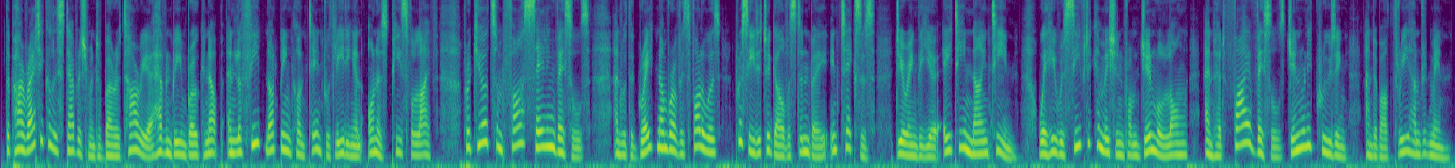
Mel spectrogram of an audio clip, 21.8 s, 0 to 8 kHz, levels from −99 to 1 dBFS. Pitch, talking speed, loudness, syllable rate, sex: 185 Hz, 175 wpm, -18 LUFS, 5.8 syllables/s, female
